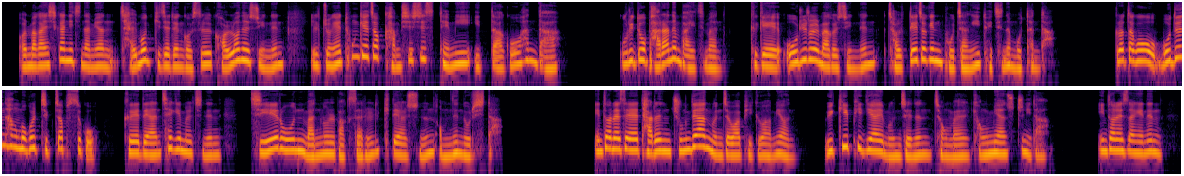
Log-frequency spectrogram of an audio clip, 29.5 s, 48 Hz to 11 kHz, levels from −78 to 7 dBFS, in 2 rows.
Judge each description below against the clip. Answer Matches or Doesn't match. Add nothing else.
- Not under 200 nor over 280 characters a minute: Doesn't match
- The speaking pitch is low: Doesn't match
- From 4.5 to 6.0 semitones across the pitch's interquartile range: Matches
